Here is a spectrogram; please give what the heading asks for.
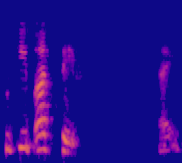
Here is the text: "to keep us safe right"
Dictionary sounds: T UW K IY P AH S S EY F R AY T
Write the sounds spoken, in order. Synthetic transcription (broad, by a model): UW K IY P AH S S EY F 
